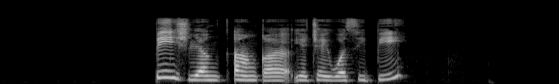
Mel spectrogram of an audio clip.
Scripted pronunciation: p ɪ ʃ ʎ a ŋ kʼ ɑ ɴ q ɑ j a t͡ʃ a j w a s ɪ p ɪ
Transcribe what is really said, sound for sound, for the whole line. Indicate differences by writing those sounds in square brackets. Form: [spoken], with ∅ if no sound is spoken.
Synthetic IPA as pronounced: p ɪ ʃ ʎ a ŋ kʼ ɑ ɴ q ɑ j a t͡ʃ a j w a s ɪ p ɪ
